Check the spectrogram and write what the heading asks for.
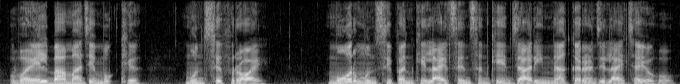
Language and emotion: Sindhi, neutral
